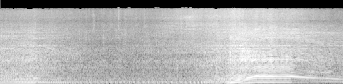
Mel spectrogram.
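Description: Motorcycle engine running at low revs, then revved sharply about four and a half seconds in, held briefly, and the revs slowly falling away.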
